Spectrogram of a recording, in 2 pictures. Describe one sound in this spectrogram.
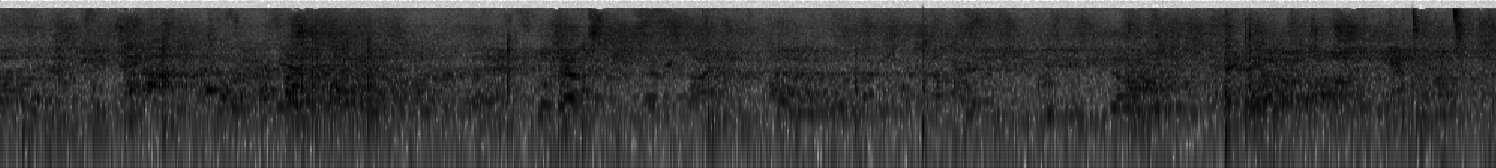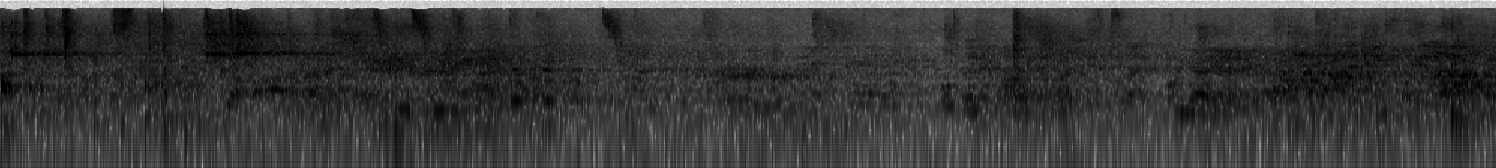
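Tennis rackets strike balls in a large echoing indoor hall.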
